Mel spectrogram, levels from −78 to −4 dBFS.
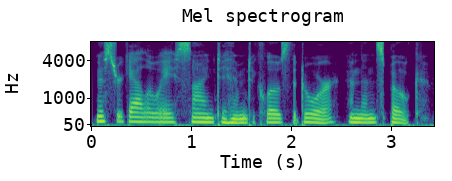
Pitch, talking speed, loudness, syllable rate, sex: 145 Hz, 210 wpm, -17 LUFS, 5.2 syllables/s, female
